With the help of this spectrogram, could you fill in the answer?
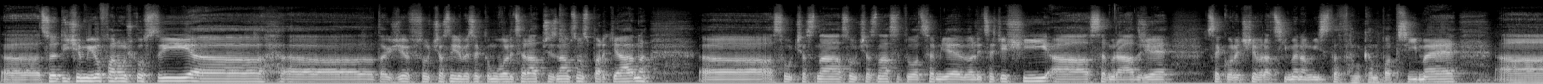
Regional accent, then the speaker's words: Straky, Central Bohemian Region, Czechia; Původem jsem v podstatě ze Strak, jakoby, kde hrál táta můj.

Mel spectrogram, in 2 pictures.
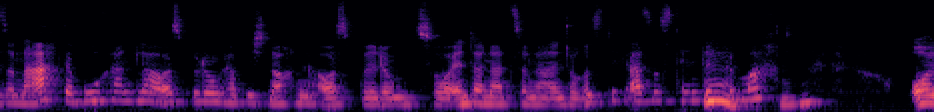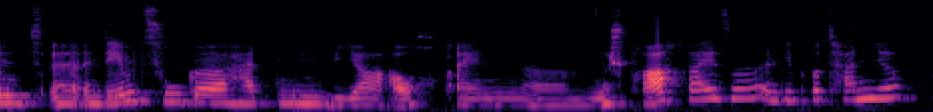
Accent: Delitzsch, Saxony, Germany; ich bin dann ziemlich früh ausgezogen zu Hause, mit 16 schon, und habe in Delitzsch.

